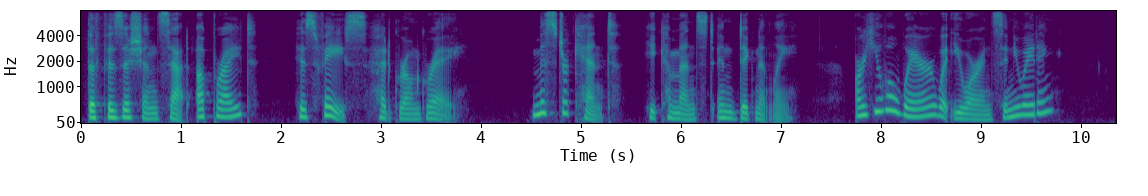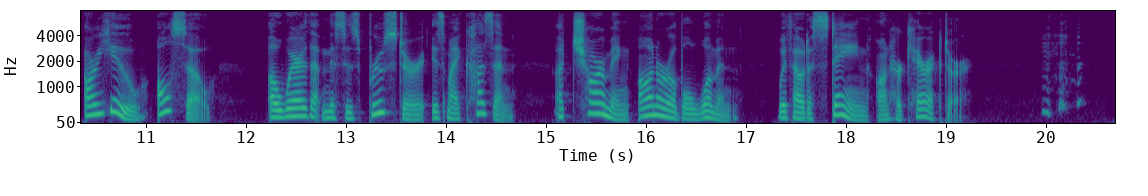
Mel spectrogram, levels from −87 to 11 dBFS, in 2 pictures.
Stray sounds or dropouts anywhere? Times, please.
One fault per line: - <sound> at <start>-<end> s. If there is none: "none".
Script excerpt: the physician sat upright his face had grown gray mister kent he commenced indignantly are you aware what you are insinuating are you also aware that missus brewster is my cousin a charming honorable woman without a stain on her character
- laugh at 19.9-20.4 s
